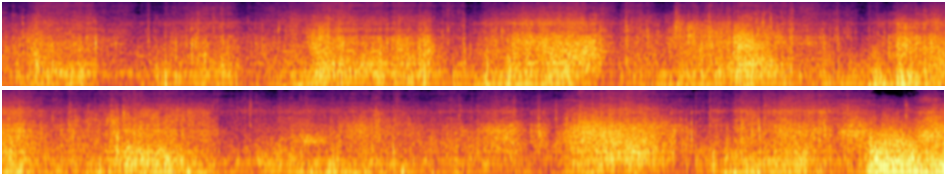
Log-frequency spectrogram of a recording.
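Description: Skis running down a groomed piste, the edges scraping over packed snow in a hiss that swells with each turn every few seconds, mixed with wind rushing over the microphone.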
